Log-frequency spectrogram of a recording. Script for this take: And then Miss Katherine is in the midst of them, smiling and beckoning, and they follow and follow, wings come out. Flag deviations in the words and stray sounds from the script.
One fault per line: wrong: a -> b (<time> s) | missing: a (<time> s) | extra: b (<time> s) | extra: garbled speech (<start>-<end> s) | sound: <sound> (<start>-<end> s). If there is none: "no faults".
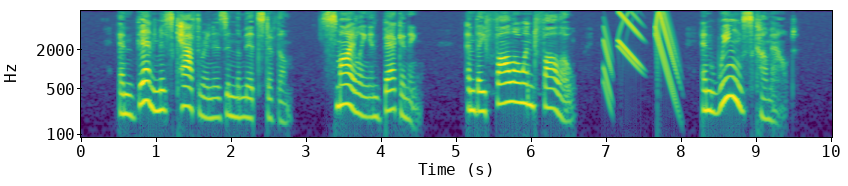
sound: chirp (7.0-8.1 s)
extra: and (8.3 s)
